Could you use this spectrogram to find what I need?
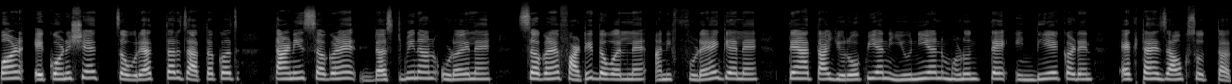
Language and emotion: Goan Konkani, neutral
